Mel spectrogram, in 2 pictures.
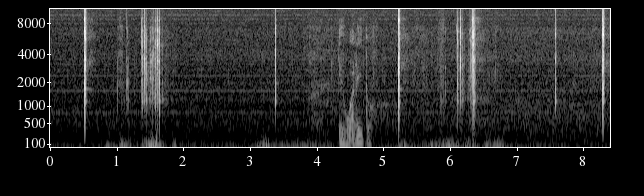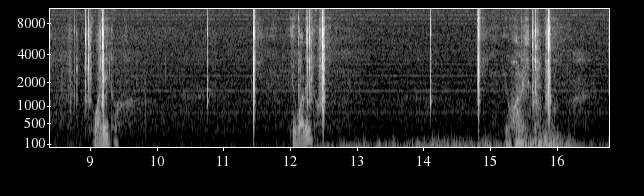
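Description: A rifle's parts click and snap as they are handled.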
